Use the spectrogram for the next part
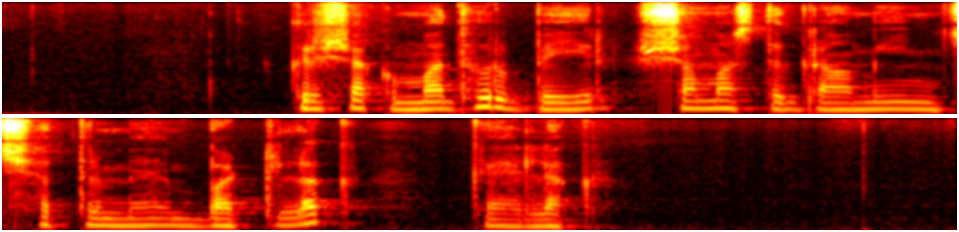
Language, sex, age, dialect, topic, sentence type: Maithili, male, 25-30, Southern/Standard, agriculture, statement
